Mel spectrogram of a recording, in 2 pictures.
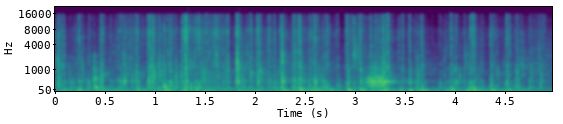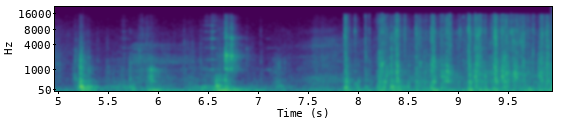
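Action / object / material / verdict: tap / plastic laptop keyboard / plastic / none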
